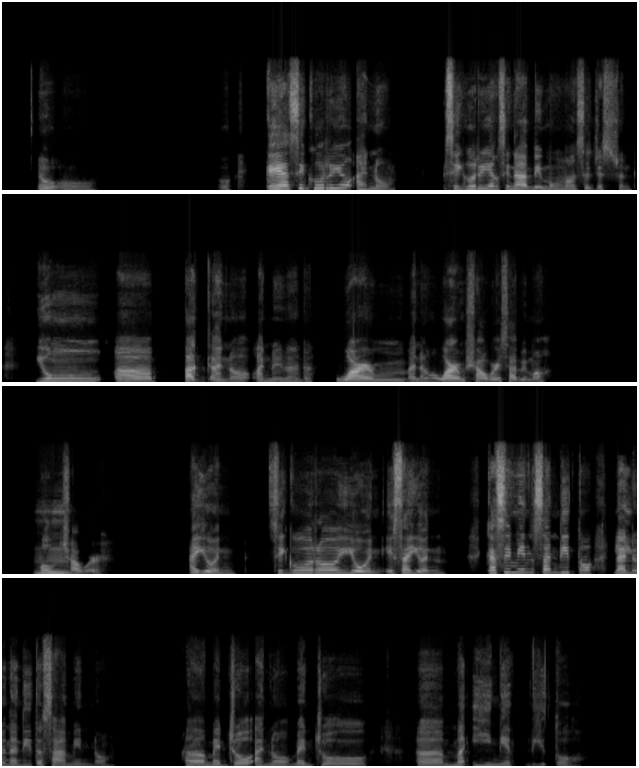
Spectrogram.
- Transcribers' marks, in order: none
- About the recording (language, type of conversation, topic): Filipino, advice, Bakit hindi ako makahanap ng tamang timpla ng pakiramdam para magpahinga at mag-relaks?
- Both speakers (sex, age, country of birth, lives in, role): female, 20-24, Philippines, Philippines, user; male, 25-29, Philippines, Philippines, advisor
